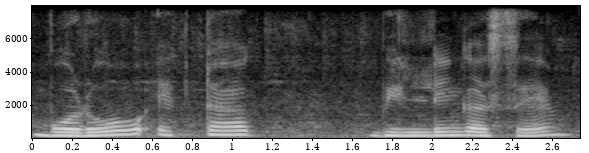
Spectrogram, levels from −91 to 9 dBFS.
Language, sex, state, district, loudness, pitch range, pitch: Bengali, female, Assam, Hailakandi, -14 LUFS, 200-240 Hz, 215 Hz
